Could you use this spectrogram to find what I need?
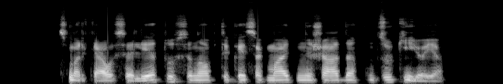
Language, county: Lithuanian, Telšiai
